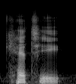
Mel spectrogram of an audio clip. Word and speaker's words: Ketty: And the fourth movement is called Kitty-valse, which actually was the name of a dog, but she had trouble pronouncing the name Ketty, K-E-T-T-Y, so it always came out as Kitty, and it's not a cat, it's about a dog.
